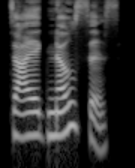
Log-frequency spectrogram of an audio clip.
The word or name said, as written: diagnosis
